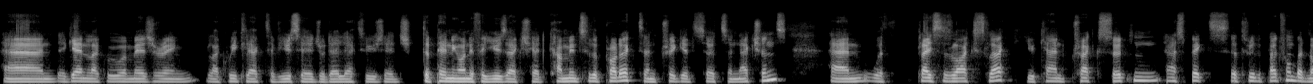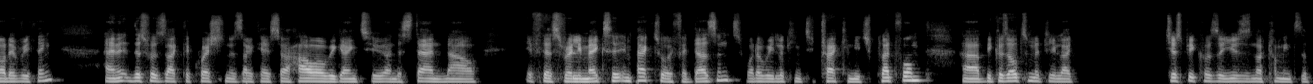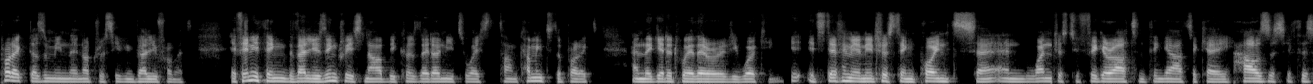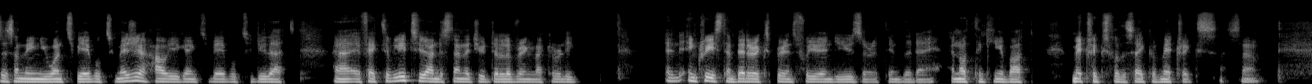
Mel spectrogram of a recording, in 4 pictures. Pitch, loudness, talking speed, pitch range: 135 Hz, -22 LUFS, 230 wpm, 125-145 Hz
